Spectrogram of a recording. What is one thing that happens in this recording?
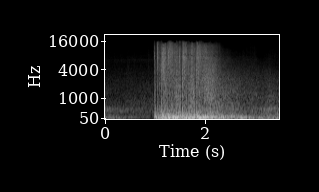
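Heavy naval guns fire a loud, booming salvo.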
